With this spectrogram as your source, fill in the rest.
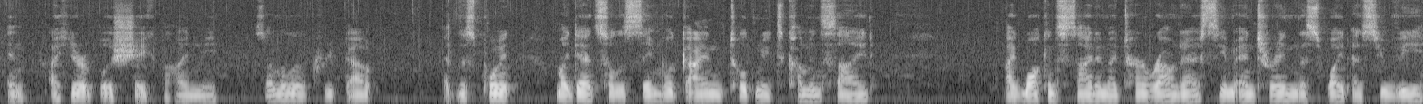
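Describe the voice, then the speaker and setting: Against noticeable background noise, a man with a fairly low pitch speaks in a monotone, flat intonation. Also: moderate pace. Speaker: story narrator, channel owner. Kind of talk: reading aloud.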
